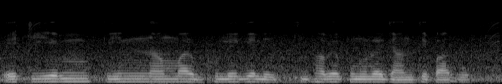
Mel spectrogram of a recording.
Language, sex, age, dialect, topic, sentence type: Bengali, male, <18, Western, banking, question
